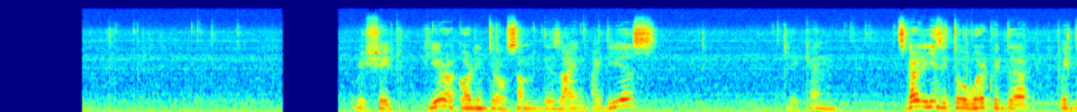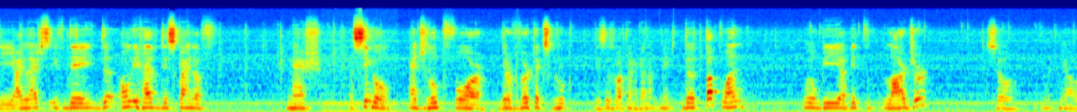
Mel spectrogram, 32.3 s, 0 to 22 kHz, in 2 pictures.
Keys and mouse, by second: 0.7 r, 1.8 click, 2.3 g, 2.9 drag, 3.2-3.6 middle drag, 4.0 g, 4.7 alt+a, 8.1 r, 9.0 middle click, 10.4 g, 11.7 click, 12.4 r, 13.0-13.4 middle drag, 14.2 shift+middle click, 14.6-14.9 middle drag, 15.1 alt+a, 15.7 alt+a, 16.6 alt+z, 18.0-19.0 middle drag, 19.2 middle click, 20.0 2, 20.1 alt+a, 21.2 g, 22.9 middle click, 24.9 g, 26.2 middle click, 26.2 3, 26.7 1, 26.9 click, 27.2 middle click, 27.8 g, 28.4 click, 29.1 click, 29.5 g, 30.0 click, 31.3 g, 32.0 middle click.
